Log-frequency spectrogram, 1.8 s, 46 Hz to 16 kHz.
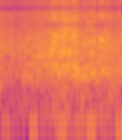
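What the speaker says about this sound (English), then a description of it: "This is the crowd." Crowd murmur at the finish area of a 15k running race, a steady mid-level babble of many voices with no single voice standing out.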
